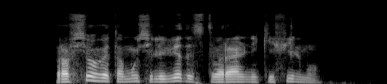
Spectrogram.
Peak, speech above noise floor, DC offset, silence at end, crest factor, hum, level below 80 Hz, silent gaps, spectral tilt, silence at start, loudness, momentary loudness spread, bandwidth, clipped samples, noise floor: -2 dBFS; 51 dB; under 0.1%; 0.7 s; 20 dB; none; -56 dBFS; none; -6 dB/octave; 0.55 s; -22 LUFS; 11 LU; 11.5 kHz; under 0.1%; -72 dBFS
